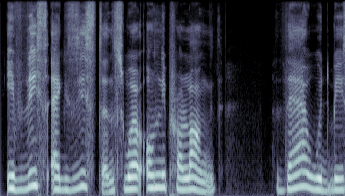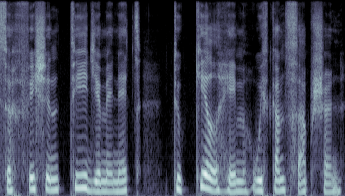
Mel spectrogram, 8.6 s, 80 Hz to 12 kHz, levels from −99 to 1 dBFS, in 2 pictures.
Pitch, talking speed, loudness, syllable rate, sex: 190 Hz, 125 wpm, -19 LUFS, 4.5 syllables/s, female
